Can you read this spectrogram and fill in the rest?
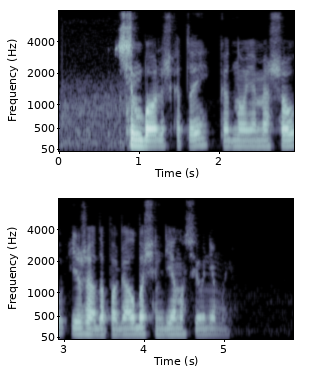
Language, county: Lithuanian, Klaipėda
